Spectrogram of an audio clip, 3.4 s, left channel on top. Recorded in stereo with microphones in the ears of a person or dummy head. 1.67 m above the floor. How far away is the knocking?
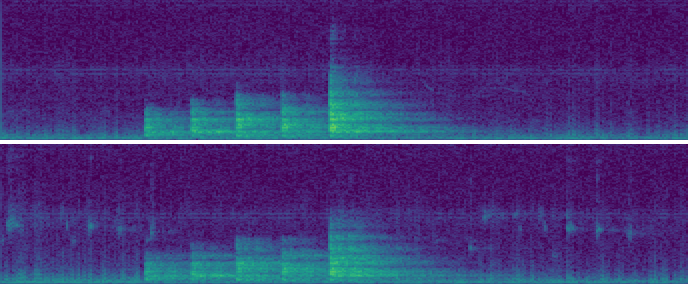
About 3 m.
